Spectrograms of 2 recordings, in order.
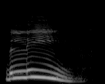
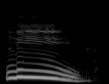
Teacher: the sides of the tongue are lowered so that the air that is coming out from the lungs passes through the sides, and hence it is a lateral sound. Obviously, the vocal cords vibrate and hence the sound is voiced.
